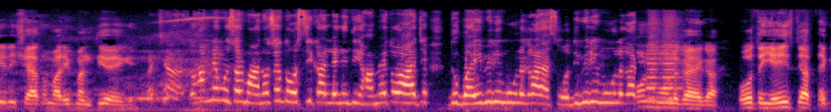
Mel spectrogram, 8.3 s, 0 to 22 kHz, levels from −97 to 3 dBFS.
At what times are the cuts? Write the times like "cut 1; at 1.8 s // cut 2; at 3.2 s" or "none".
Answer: cut 1; at 6.4 s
